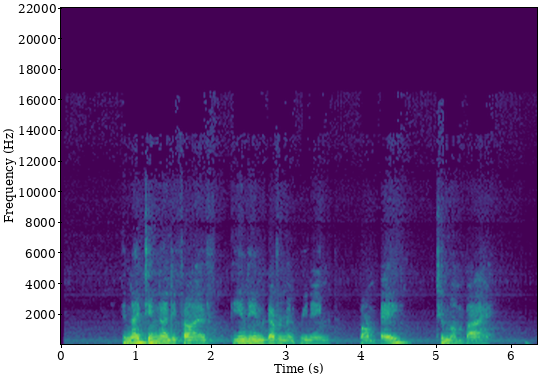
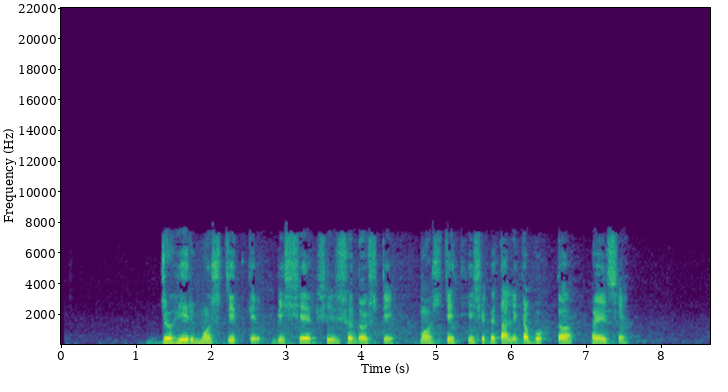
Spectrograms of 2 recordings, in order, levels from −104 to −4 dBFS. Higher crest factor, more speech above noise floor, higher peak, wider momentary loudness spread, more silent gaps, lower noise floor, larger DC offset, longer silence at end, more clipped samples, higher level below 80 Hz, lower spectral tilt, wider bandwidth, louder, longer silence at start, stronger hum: about the same, 18 dB vs 18 dB; second, 40 dB vs 56 dB; second, -10 dBFS vs -2 dBFS; first, 16 LU vs 10 LU; neither; second, -65 dBFS vs -74 dBFS; neither; second, 0.65 s vs 1.15 s; neither; second, -62 dBFS vs -56 dBFS; first, -9.5 dB/octave vs -6.5 dB/octave; second, 6.8 kHz vs 7.6 kHz; second, -27 LUFS vs -20 LUFS; second, 0.8 s vs 1.35 s; neither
